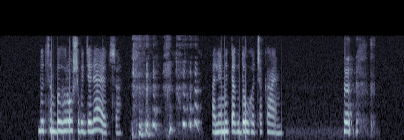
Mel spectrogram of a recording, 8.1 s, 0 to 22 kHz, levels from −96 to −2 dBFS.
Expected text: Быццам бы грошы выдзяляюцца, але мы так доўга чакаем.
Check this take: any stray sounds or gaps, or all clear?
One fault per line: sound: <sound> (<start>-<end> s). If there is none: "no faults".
sound: laugh (2.6-4.0 s)
sound: laugh (6.9-7.5 s)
